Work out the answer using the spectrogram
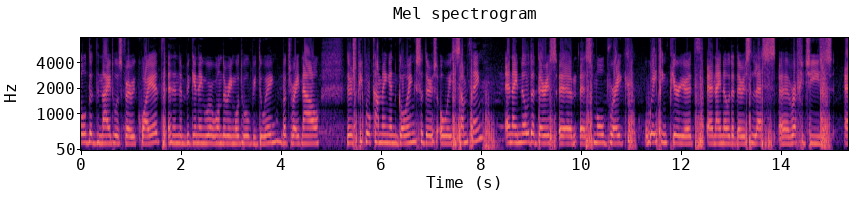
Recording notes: Recorded in Kraków, Poland. Volunteering at Kraków train station. I was lucky to record this - it was around 8:30am and the station wasn’t yet heaving. A number of trains from the Polish/Ukrainian border arrived.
